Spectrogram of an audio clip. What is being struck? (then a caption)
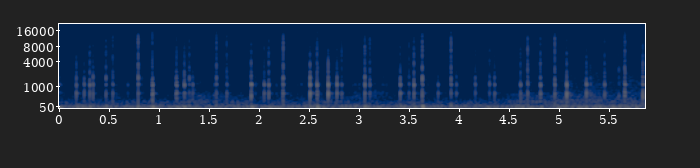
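Paperback book with glossy cover. Fingertips rapidly tap and scratch on the glossy cover of a manga book. The result is a quiet stream of short, crisp clicks with a slight hollow ring around 1.2 kHz and bright edges, over a faint low rumble.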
